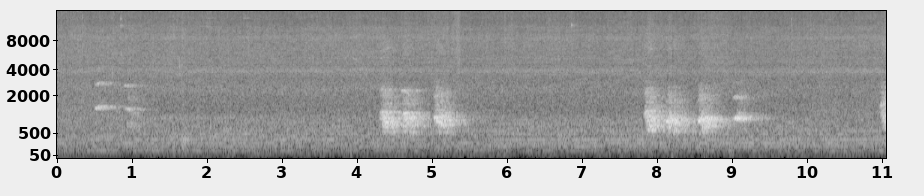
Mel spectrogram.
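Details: Male Husky boxer mix: a brief thin whine near the start, then two clusters of gruff, paired barks several seconds apart, each burst short and harsh against a quiet humming background.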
